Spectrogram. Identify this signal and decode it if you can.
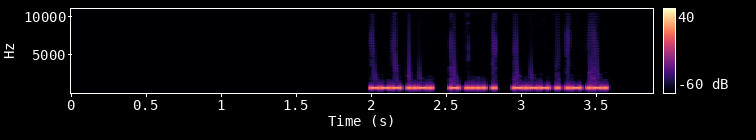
Morse code, heard as a keyed tone, about 68 wpm, 700 Hz. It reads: OF THE YEAR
